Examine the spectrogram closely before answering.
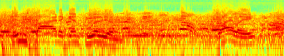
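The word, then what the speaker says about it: Rahilly: hurricane it's on jeff riley inside against williams riley is spelled r-a-h-i-l-l-y there are brothers on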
